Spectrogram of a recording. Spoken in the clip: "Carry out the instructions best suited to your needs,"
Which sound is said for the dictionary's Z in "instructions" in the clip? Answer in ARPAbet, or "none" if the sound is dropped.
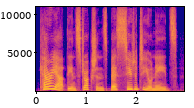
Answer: Z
